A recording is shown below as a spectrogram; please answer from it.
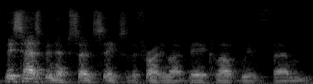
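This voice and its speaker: A man's voice: low-pitched, fairly quick, darkish tone, roomy sound, distant mic. A man, co-hosting a podcast with joking, sweary casual chat. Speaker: podcast co-host.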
